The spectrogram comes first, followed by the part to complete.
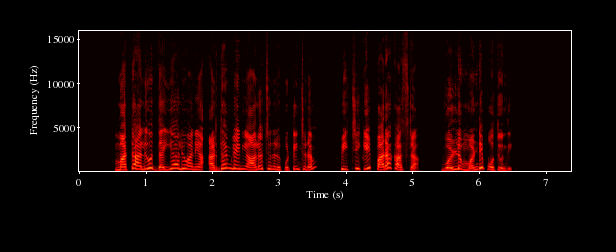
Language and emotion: Telugu, angry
